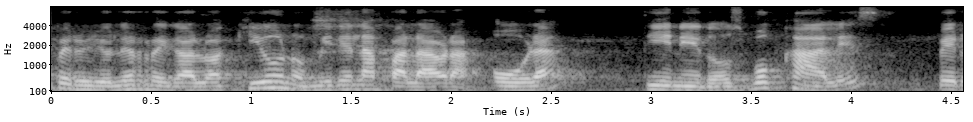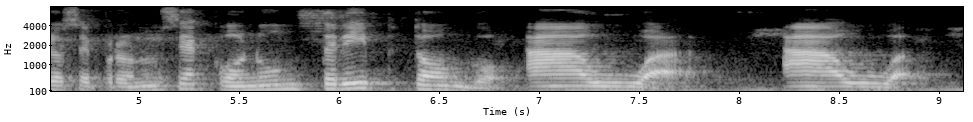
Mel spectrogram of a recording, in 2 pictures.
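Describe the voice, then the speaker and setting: A man teaches English pronunciation in an online class. He explains patiently and drills each word again and again. The recording sounds a little dull, with a faint hiss underneath. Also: medium pitch. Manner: explains slowly, repeats words over and over for drilling.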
